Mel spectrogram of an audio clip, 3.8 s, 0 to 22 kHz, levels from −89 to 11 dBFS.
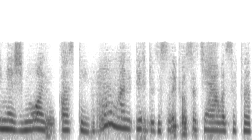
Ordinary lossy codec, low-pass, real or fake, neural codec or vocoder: MP3, 48 kbps; 7.2 kHz; fake; codec, 44.1 kHz, 0.9 kbps, DAC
